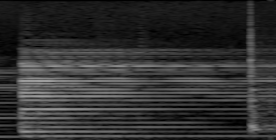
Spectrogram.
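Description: Music on a keyboard instrument: a new chord sounds about a quarter second in and is held, fading slowly, with a sharp click near the end.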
